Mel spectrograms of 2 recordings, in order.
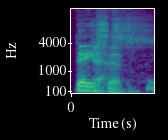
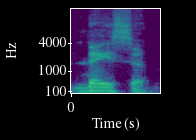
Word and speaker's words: Daison: Is it Dason? Dason is how they pronounce it. Dason.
